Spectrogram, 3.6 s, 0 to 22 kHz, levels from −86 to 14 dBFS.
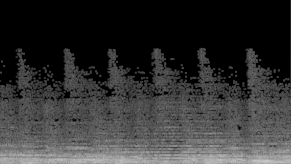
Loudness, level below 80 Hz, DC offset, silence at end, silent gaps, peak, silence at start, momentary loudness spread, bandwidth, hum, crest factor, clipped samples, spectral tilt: -16 LUFS; -42 dBFS; under 0.1%; 0 s; none; -2 dBFS; 0 s; 5 LU; 15.5 kHz; none; 14 dB; under 0.1%; -6 dB/octave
